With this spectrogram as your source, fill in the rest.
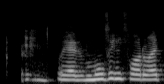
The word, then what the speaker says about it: We: English का जो आर है वो जर्मन में हो जाएगा एर। English are is pronounced as एर इन जर्मन।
